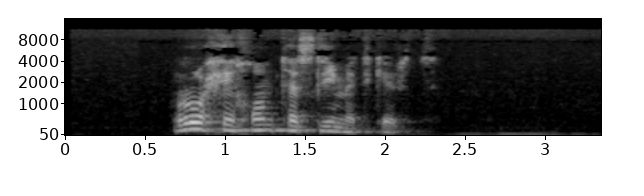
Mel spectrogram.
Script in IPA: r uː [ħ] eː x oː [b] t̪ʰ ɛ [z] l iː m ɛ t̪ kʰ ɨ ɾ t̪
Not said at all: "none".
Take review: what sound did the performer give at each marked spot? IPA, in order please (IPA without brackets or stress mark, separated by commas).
ħ, m, s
